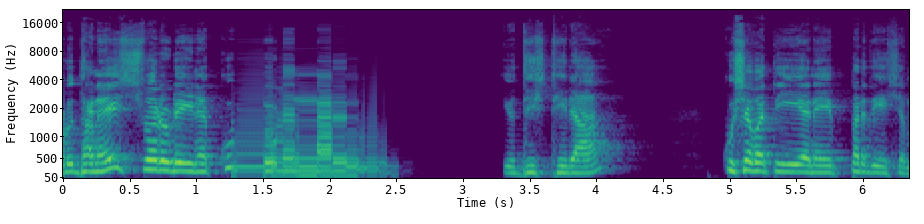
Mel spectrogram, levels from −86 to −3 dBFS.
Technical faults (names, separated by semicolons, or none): robotic sound from repeated short buffers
